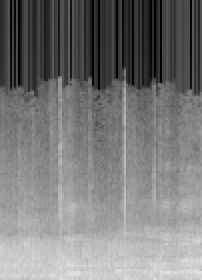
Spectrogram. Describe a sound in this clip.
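A basketball bounces on a gym floor.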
